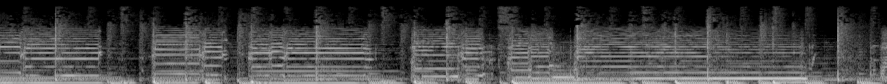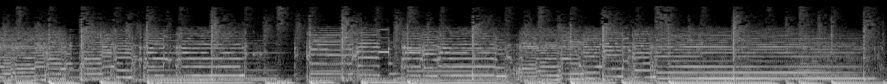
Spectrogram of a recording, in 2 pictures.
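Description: Electric guitar playing a continuous, busy passage of chords and notes, loud and steady throughout with no talking.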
